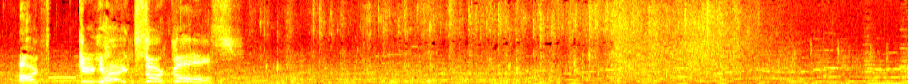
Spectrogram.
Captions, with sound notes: - I (beeps) hate circles. (water sloshes) (eerie music)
